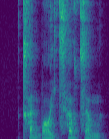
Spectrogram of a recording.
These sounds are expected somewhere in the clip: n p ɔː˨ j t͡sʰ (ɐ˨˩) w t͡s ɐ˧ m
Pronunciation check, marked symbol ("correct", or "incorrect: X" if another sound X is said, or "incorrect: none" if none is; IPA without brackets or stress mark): incorrect: ɐ˧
